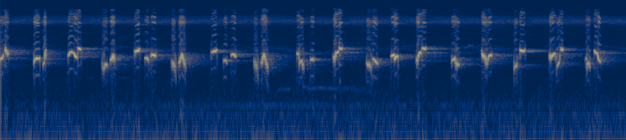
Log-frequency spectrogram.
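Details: Sooty-headed bulbul in rapid ropelan song meant to draw answers from other bulbuls: a continuous chatter of bubbly, swooping chirps, around three a second, running unbroken for several seconds over a faint persistent high-pitched hum.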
